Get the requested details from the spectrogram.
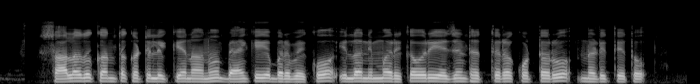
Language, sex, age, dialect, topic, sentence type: Kannada, male, 18-24, Dharwad Kannada, banking, question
